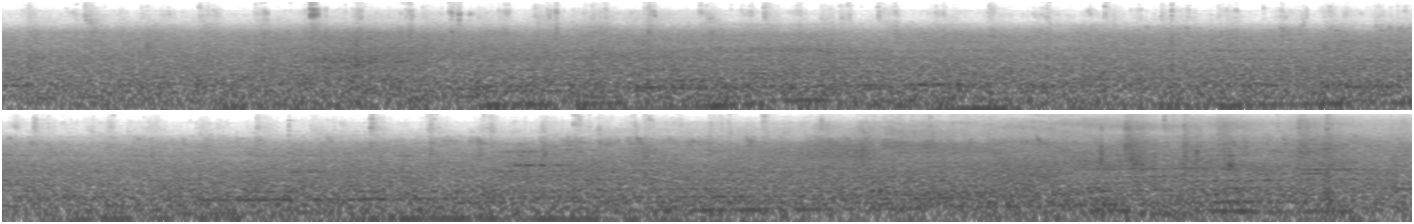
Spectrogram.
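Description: A steady low rumble of wind blows outdoors.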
